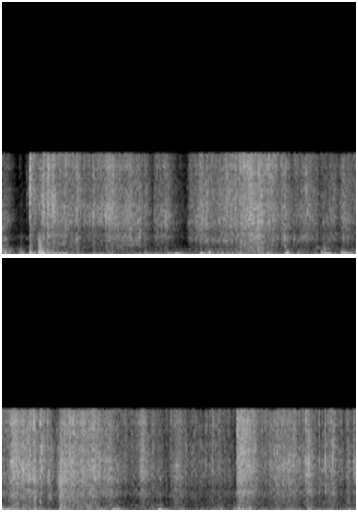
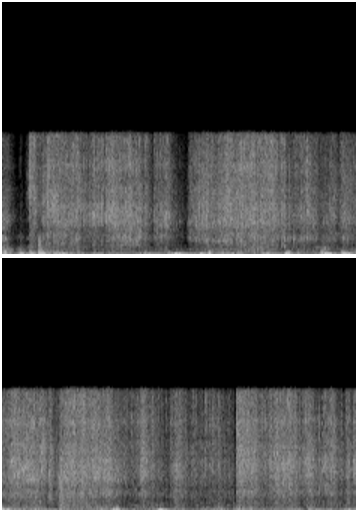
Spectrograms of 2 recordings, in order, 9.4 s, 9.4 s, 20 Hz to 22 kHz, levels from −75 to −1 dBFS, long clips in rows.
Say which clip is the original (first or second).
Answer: second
